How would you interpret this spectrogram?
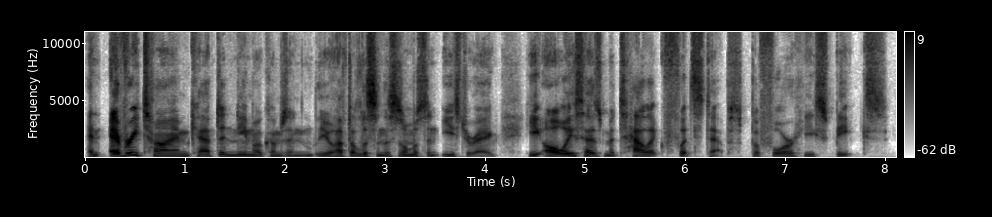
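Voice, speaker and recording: Eager male director explaining his craft, mid pitch, dry close mic, video call. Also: animated, moderate pace, hardly any pauses, dry recording. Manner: enthusiastic, explains with many restarts and voiced asides. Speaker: director and sound designer. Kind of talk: casual interview chat.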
